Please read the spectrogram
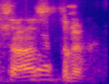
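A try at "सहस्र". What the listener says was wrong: ठहरो, यही गलत हो रहा है, सहस्त्र नहीं होता ये।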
